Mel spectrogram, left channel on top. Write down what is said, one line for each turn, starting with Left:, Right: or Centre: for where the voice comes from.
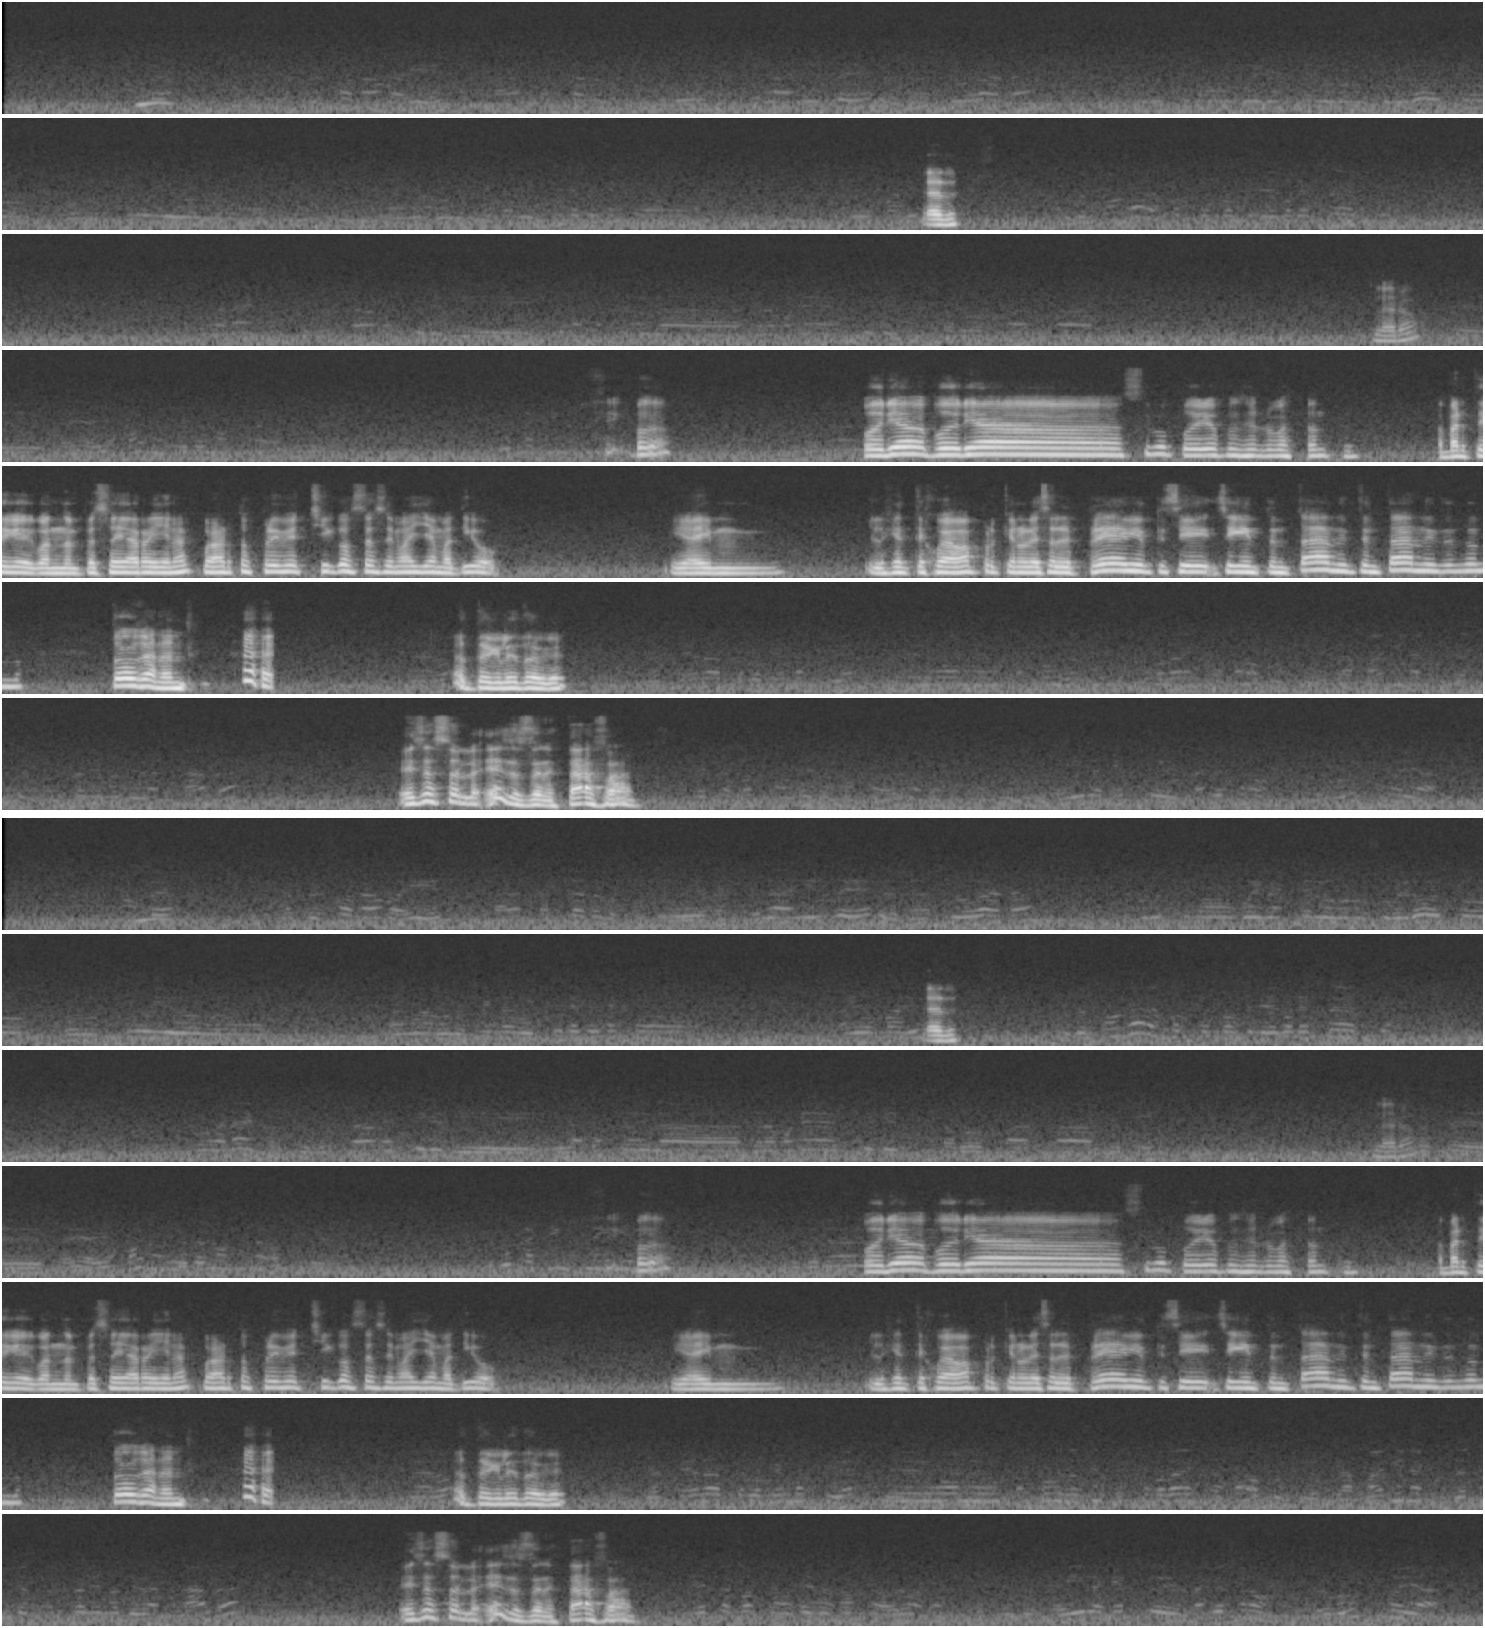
Right: Entonces,
Left: Mm,
Right: la persona va a ir, va a gastar plata porque quiere obviamente el A y el B, pero si no se lo gana, por último, puede canjearlo por un Super 8 por un tuyo, por un, alguna golosina cualquiera que tenga ahí Don Mario.
Left: Claro,
Right: Entonces todos ganan porque él no se queda con excedente. Todos ganáis porque compraron el ticket y, y la compra de la, de la moneda del ticket va, por- va- va hacia ti.
Left: claro.
Right: Entonces estaría bien bueno. Yo creo que es un negocio que, que poca gente diría
Left: Sí, po-
Right: que no, porque le da demasiados
Left: podría,
Right: beneficios.
Left: podría, sí, po, podría funcionar bastante. Aparte que cuando empezáis a rellenar con hartos premios chicos se hace más llamativo. Y hay, mm, y la gente juega más porque no le sale el premio, empie- sigue, sigue intentando, intentando, intentando. Todos ganan <laughs>
Right: Claro.
Left: hasta que le toca.
Right: Y, eh, y al final hasta los mismos clientes igual tampoco se sienten como tan estafados porque las máquinas que te hacen gastar plata y no te dan nada,
Left: Esas
Right: ahí como
Left: son,
Right: que
Left: la-
Right: la
Left: esas
Right: gente,
Left: son estafas.
Right: estas son, cab- esas son cabronas, pues, ¿cachai? Porque ahí la gente de verdad que se enoja. Pero por último ya,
